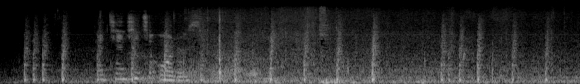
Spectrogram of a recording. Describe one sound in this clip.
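A woman talks nearby with animation, outdoors.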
